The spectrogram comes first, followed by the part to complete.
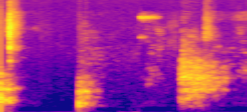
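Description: Two short bumps and rustles about a second apart, as one person gets up from a chair in front of the microphone and another moves in to sit.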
